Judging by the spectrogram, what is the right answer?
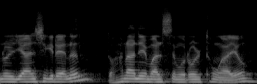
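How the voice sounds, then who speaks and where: A man speaks with a Chungcheong accent. His pace is fairly quick and his intonation fairly even. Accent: Chungcheong dialect, unchanged. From Korea, Chungcheong region. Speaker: pastor, guest speaker. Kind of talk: sermon. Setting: church, revival meeting with congregation.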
